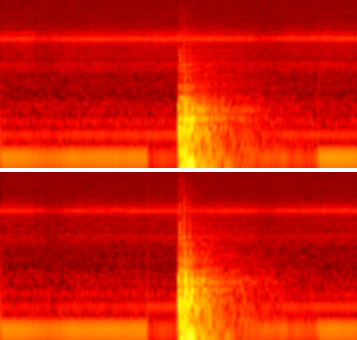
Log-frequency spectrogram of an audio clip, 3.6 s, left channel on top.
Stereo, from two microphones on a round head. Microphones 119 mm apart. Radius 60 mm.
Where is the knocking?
35° right (ahead or behind), 0.7 m.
